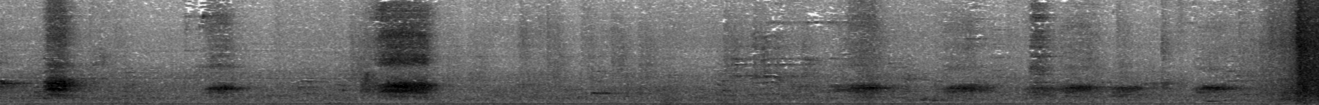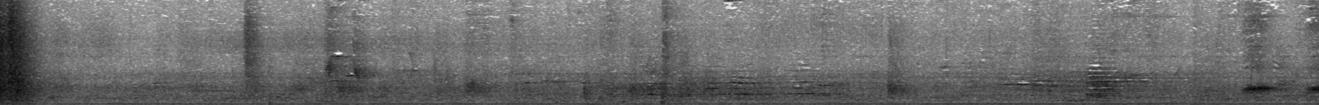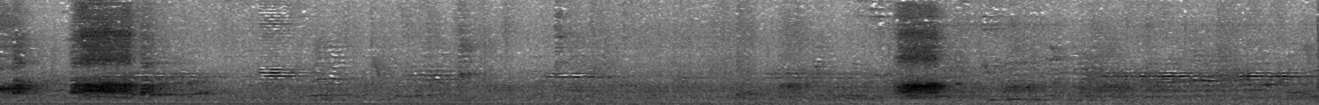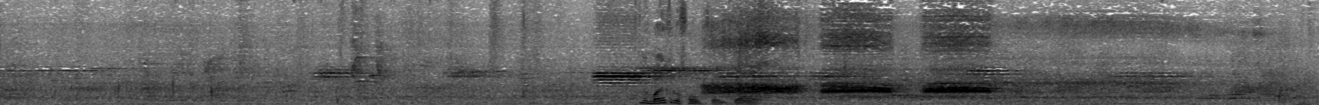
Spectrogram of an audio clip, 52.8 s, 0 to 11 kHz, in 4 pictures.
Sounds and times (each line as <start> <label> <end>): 0.0 distant BG traffic 52.7
0.4 crows 0.9
2.0 crows 2.4
3.6 crows 4.4
8.4 crows 12.4
25.6 crows 28.3
35.3 crows 36.0
46.6 crows 49.7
